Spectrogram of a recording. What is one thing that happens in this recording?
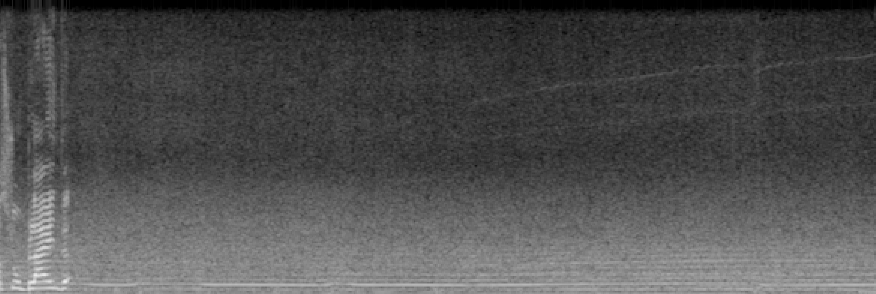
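A car engine hums steadily at high revs.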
